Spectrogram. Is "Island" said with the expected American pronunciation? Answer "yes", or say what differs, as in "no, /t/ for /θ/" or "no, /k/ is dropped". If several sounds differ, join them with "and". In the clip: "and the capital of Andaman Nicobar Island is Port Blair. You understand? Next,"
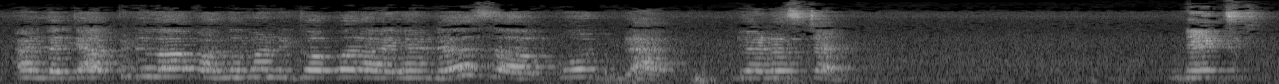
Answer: yes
